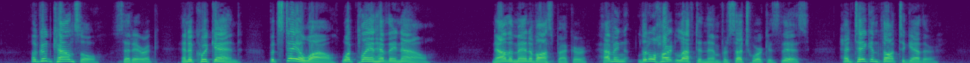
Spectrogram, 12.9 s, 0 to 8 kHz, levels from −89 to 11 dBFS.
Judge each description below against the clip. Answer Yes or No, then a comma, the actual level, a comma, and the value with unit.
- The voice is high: Yes, high, 195 Hz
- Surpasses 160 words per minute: Yes, average, 175 wpm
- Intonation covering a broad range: Yes, wide, 6.4 semitones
